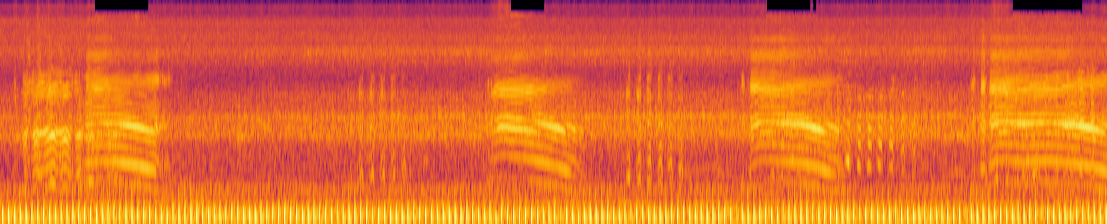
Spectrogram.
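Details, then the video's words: Nigerian Dwarf does in heat, calling to be put in with the bucks on a farm: loud, wavering, harmonic bleats, about five in eleven seconds, over a steady low pulsing engine-like drone. "It's so loud!! Nigerian Dwarf Does want to be with the boys!"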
